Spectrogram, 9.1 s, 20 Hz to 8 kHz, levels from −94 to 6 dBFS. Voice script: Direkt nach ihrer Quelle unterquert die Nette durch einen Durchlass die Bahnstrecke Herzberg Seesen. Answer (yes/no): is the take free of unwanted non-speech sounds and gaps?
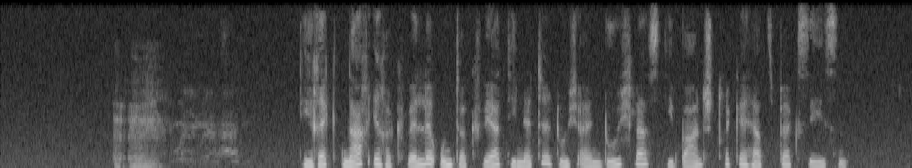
no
